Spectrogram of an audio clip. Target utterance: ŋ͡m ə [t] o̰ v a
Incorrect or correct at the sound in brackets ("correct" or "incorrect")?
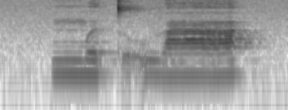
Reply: correct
